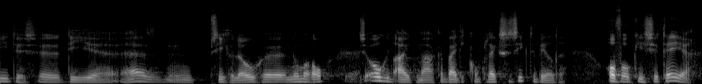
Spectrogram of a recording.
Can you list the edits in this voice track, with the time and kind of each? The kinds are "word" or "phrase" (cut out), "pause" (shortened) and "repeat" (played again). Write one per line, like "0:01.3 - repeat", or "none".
0:03.6 - phrase
0:03.9 - word

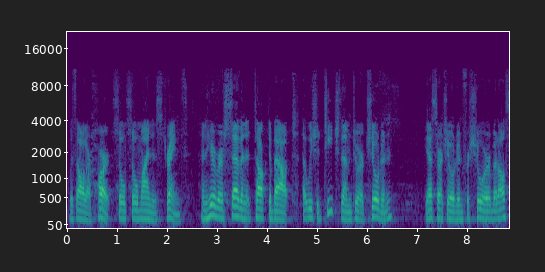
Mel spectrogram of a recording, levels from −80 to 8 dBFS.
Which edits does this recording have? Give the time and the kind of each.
0:01.2 - repeat
0:02.5 - pause
0:04.6 - pause
0:06.9 - pause
0:07.5 - word

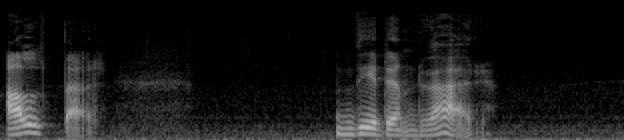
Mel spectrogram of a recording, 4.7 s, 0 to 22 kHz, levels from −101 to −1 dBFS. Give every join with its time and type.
none

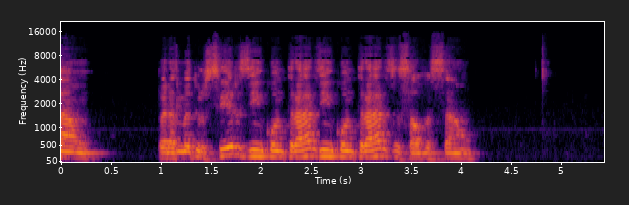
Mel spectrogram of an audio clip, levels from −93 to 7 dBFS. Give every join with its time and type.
0:01.2 - word
0:02.6 - repeat

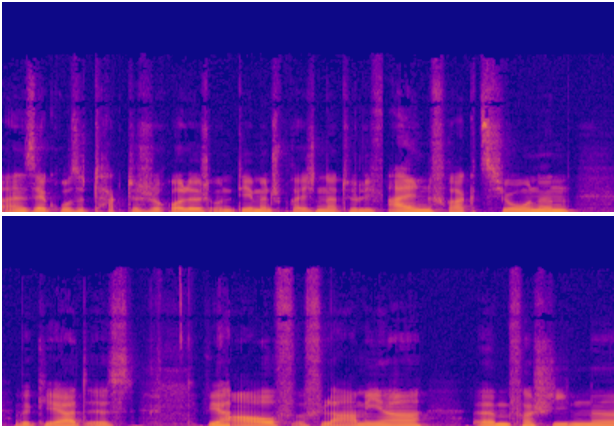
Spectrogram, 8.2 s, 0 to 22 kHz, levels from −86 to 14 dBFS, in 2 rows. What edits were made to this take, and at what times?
0:01.4 - word
0:02.5 - word
0:04.2 - word
0:05.6 - word

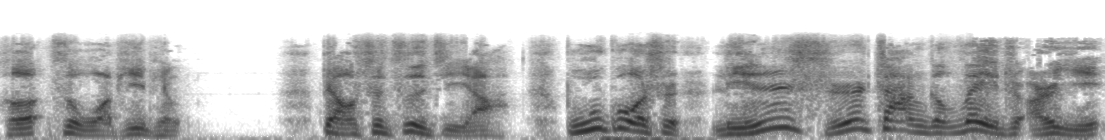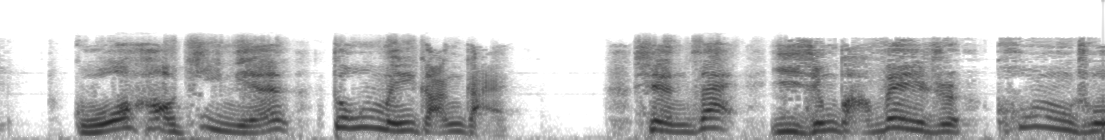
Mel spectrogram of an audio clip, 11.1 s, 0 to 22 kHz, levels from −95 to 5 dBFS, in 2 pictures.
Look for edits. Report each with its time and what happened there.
0:05.8 - pause

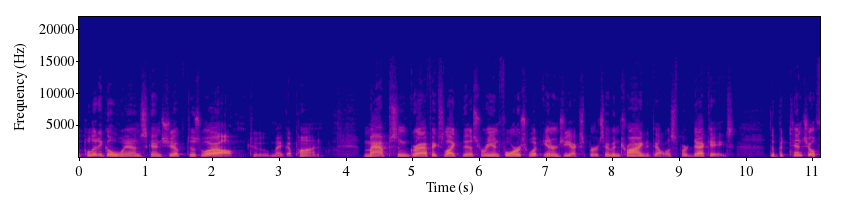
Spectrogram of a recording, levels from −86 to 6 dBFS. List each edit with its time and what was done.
none

